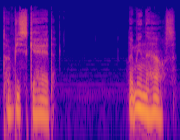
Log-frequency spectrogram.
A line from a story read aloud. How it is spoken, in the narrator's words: I whispered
